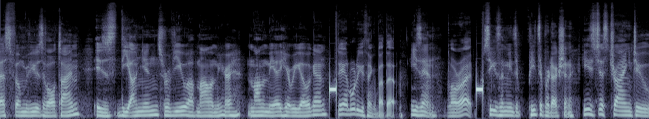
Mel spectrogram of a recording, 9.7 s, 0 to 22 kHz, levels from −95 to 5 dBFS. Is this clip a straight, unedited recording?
no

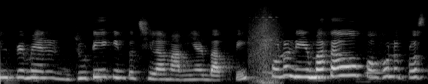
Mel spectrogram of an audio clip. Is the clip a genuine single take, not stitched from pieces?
no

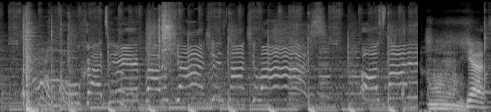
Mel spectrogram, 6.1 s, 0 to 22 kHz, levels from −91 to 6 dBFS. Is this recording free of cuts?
yes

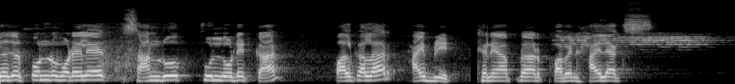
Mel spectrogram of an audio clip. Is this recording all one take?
no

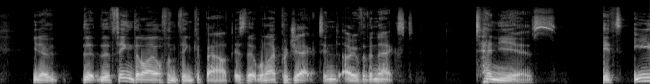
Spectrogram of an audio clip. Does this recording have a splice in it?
no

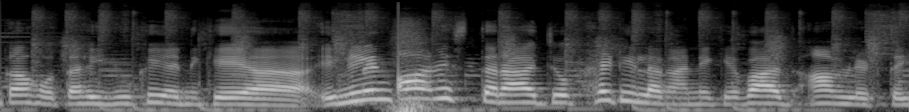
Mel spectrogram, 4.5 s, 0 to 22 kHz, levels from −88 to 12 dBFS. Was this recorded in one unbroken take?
no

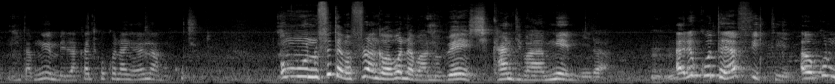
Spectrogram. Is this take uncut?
no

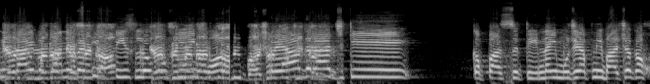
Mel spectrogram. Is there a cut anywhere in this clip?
yes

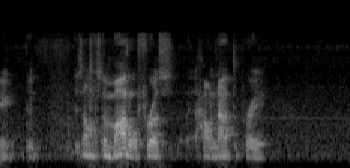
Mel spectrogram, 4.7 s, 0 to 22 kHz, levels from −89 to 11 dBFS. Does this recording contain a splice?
no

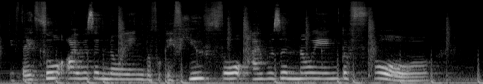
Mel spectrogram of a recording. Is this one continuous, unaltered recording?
yes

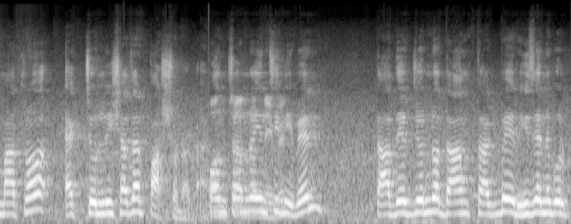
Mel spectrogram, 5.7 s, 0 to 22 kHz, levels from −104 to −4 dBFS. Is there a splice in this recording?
yes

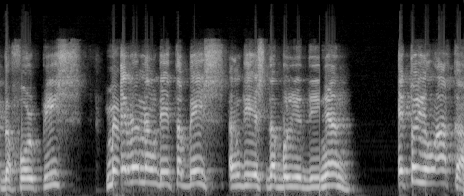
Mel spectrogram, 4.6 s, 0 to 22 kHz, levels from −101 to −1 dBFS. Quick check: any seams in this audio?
yes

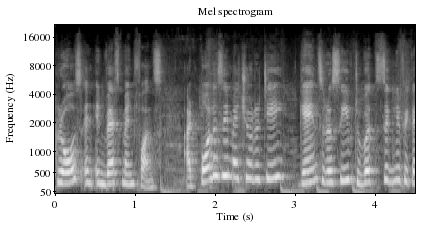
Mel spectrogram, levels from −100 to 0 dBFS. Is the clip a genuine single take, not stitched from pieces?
yes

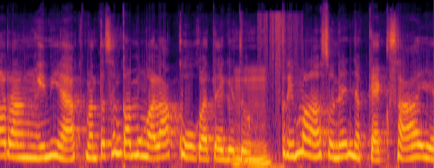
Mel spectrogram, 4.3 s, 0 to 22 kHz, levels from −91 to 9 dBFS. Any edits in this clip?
yes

